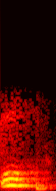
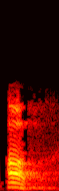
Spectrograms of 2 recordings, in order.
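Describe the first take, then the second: First: The vowel is a rounded 'oo' sound. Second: The vowel is an open 'uh' sound. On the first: The speaker calls it wrong. "You don't say oop" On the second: The speaker calls it right. "you say up"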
